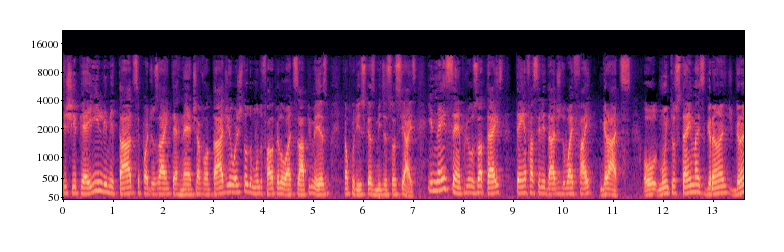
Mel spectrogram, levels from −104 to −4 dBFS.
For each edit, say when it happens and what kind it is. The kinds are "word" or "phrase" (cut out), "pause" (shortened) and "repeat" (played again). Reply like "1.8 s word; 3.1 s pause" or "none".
none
